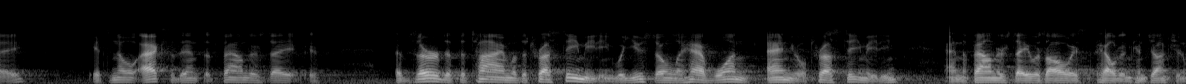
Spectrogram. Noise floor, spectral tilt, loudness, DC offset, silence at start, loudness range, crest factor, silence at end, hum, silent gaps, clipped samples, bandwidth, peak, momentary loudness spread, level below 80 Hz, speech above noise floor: -59 dBFS; -9 dB/octave; -28 LUFS; under 0.1%; 0 s; 5 LU; 20 dB; 0 s; none; none; under 0.1%; 8 kHz; -8 dBFS; 12 LU; -56 dBFS; 31 dB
